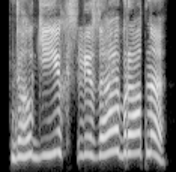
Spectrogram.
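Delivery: high, urgent plea; pleading. A narrator's reading. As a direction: beg a friend to come back down. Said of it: "взмолилась я".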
